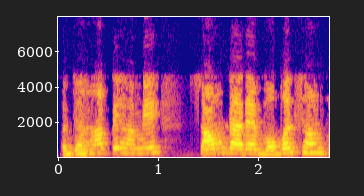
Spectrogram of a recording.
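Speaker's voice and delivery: usual speaking voice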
